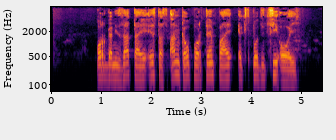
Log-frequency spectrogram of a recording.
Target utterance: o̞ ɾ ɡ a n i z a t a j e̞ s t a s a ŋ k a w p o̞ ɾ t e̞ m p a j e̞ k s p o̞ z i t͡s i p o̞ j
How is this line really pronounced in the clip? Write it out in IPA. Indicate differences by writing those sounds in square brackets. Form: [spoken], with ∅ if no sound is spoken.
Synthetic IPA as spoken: o̞ ɾ ɡ a n i z a t a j e̞ s t a s a ŋ k a w p o̞ ɾ t e̞ m p a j e̞ k s p o̞ z i t͡s i [ʔ] o̞ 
